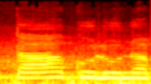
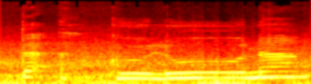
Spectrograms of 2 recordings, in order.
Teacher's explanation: حمزہ پہ جب ساکن آ گیا تو جھٹکا پیدا ضرور ہوگا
